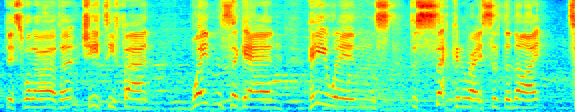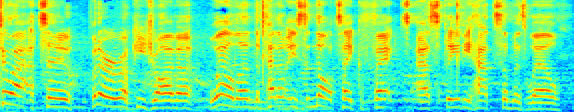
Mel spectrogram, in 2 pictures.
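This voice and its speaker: A high-pitched man calls a simulated motor race live, excitable and quick to jump up when cars collide. He drifts into rambling asides and corrects himself as he goes. Clear music plays underneath his commentary. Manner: excitable, voice jumps up at crashes and overtakes. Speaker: sim racing league commentator.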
